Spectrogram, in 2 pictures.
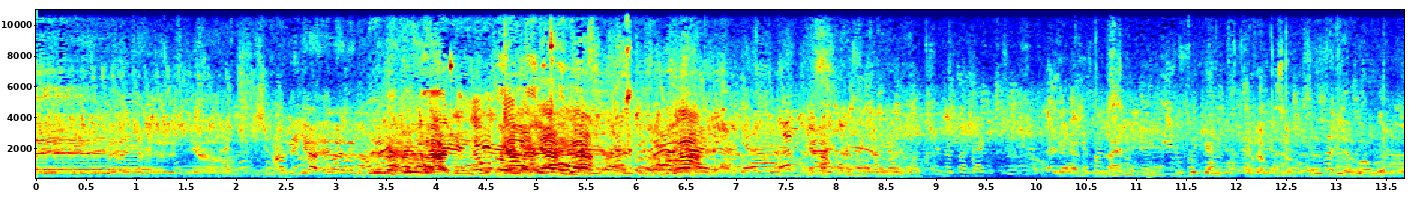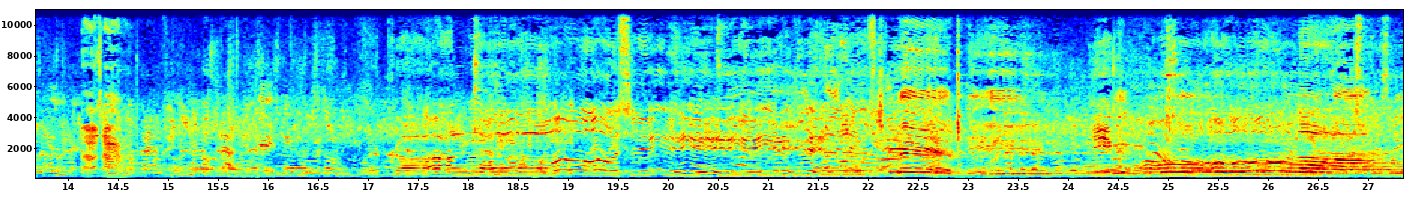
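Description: A group of older men and women sing together.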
